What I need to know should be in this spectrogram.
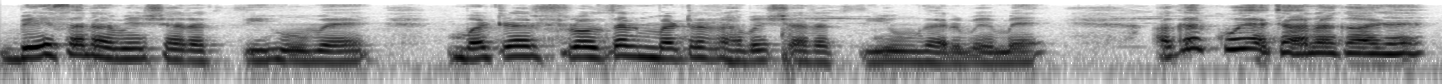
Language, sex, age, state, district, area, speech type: Urdu, female, 30-45, Delhi, Central Delhi, urban, spontaneous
